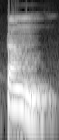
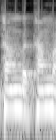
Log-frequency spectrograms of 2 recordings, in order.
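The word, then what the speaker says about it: thumb: థమ్, మనం థంబ్ అంటాం, అది దట్ ఈస్ రాంగ్, థమ్ అంతే. బి is silent.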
